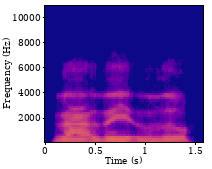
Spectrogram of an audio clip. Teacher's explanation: Jadi cara mengucapkan hurufnya itu lidah, ujung lidah bertemu dengan ujung gigi.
